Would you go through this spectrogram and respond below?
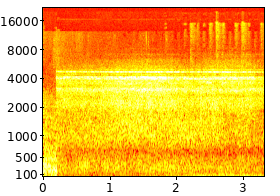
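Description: Military aircraft fly overhead with a sustained airplane engine roar, a steady broadband drone with a thin high whine that stays even and moderately distant after a brief opening thump.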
